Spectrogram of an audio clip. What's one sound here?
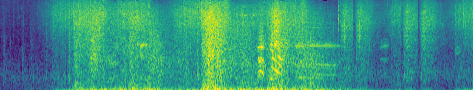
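Flames roar and crackle in bursts.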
